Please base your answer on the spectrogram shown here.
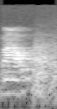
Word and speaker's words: MOU: It's called MOU, which is pronounced M-O-U.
